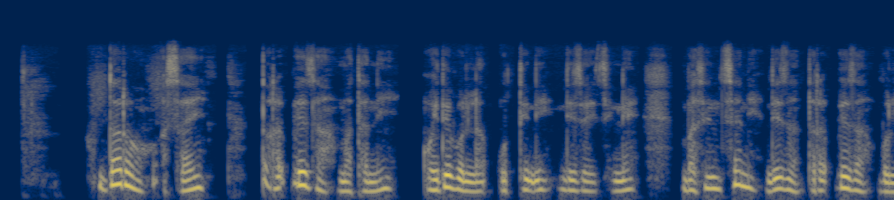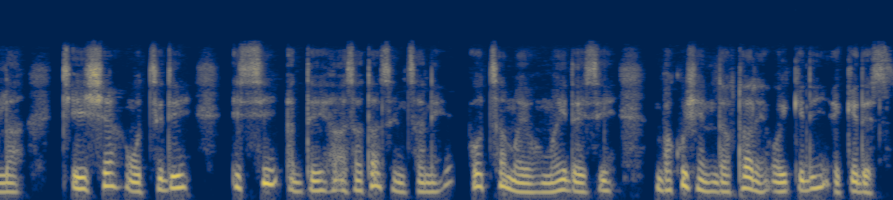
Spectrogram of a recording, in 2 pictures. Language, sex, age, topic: Gamo, male, 25-35, government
